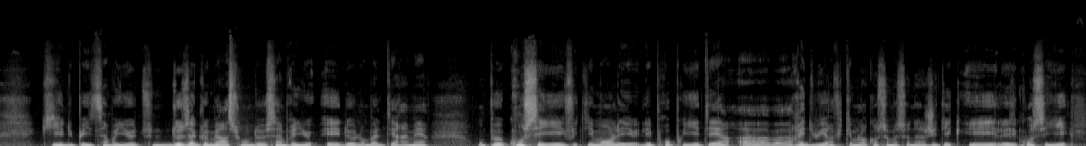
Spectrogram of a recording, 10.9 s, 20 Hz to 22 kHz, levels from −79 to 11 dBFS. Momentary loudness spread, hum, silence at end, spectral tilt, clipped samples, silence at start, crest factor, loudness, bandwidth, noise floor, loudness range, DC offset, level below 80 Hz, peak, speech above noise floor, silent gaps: 7 LU; none; 0.05 s; -6.5 dB/octave; under 0.1%; 0 s; 18 dB; -22 LUFS; 13.5 kHz; -42 dBFS; 3 LU; under 0.1%; -40 dBFS; -4 dBFS; 21 dB; none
